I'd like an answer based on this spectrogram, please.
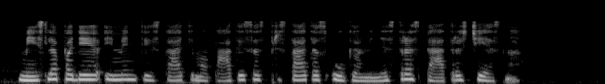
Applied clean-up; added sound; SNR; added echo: none; none; none; none.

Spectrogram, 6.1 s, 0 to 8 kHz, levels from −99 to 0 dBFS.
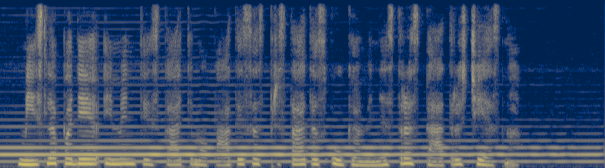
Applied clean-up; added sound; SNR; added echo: none; Wind instrument, woodwind instrument; 3 dB; none.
